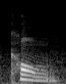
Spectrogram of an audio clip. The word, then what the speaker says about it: comb: a first note note comb comb now again this is silent it's silent comb no B com cop cope coat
